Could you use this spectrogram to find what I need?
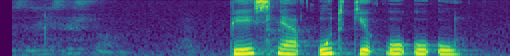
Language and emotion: Russian, neutral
